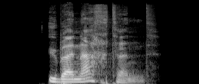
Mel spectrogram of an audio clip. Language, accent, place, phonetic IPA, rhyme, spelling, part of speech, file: German, Germany, Berlin, [yːbɐˈnaxtn̩t], -axtn̩t, übernachtend, verb, De-übernachtend.ogg
- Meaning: present participle of übernachten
